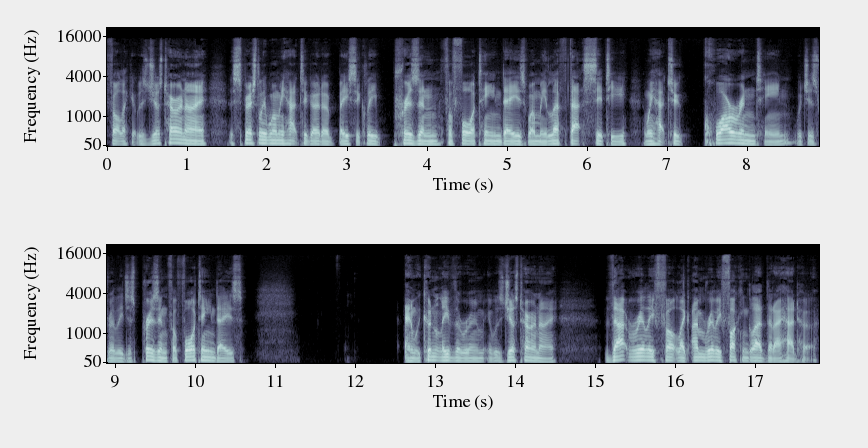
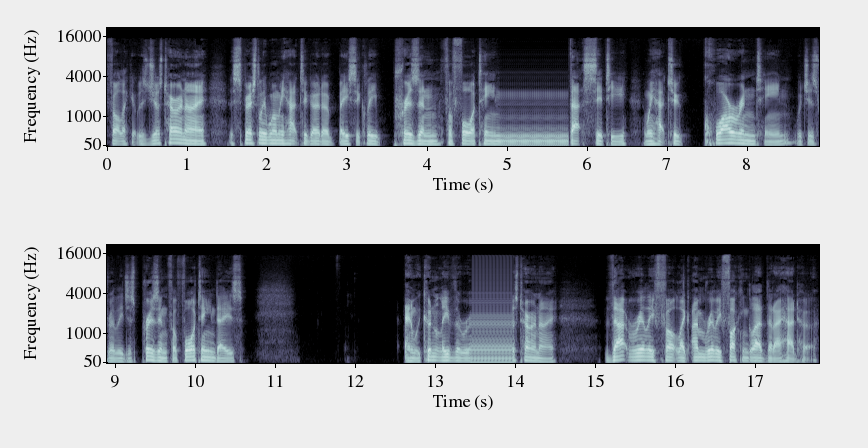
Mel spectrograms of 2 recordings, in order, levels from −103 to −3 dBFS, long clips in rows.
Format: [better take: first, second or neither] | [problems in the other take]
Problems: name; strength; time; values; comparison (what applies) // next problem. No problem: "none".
first | audio freezing; at 5 s for 1 s and at 13 s for 0.5 s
